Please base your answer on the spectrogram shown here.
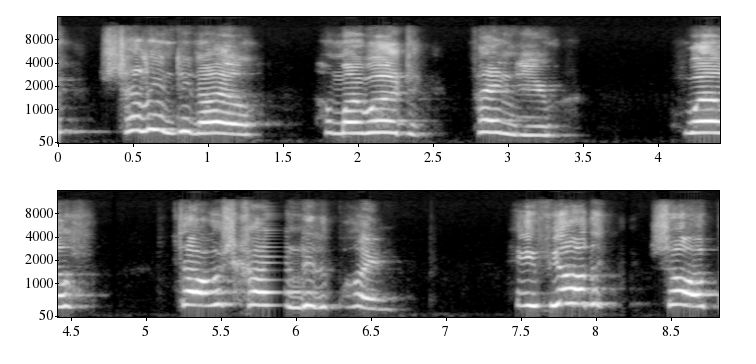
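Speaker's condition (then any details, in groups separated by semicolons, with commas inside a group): Cerebral palsy; wheelchair user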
